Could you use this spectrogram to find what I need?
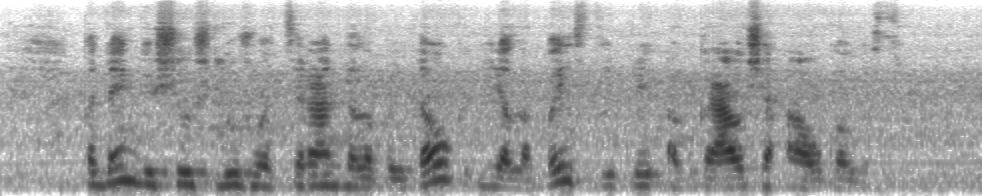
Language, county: Lithuanian, Vilnius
